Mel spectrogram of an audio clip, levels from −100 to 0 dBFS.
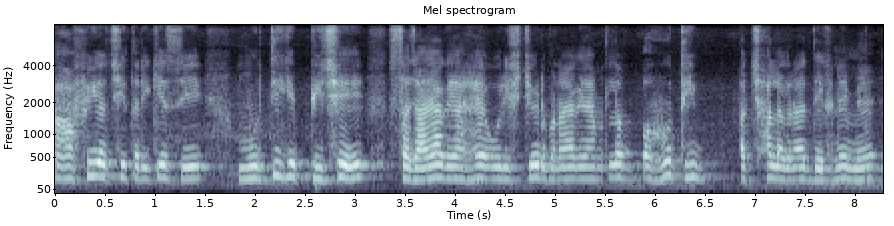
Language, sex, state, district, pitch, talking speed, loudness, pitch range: Hindi, male, Jharkhand, Deoghar, 180 Hz, 165 wpm, -19 LUFS, 170-190 Hz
